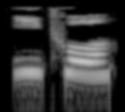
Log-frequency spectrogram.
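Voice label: "依托", Mandarin Chinese; chinese-flashcards; hsk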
